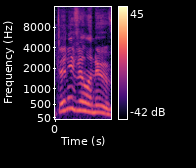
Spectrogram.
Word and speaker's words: Denis Villeneuve: Denis Villeneuve is It is so good. I truly love that movie. Is it I Denny? love- I thought it was Dennis. It's Denny? Denis Villeneuve. Denis Villeneuve.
